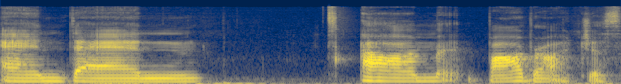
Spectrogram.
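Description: A woman with a very deep, low pitch speaks at a very slow pace on a very clean recording with a silent background. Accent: Australian. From Australia. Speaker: podcast host. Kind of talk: casual interview chat.

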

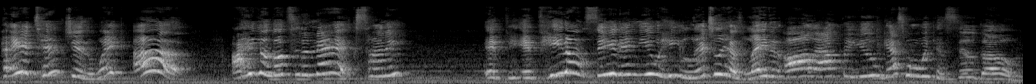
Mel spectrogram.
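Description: Amid noticeable background noise and audible room echo, a woman speaks in an animated tone at an extremely high pitch with very wide pitch swings. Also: moderate pace. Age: 30s. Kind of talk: casual faith conversation. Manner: animated, emphatic.

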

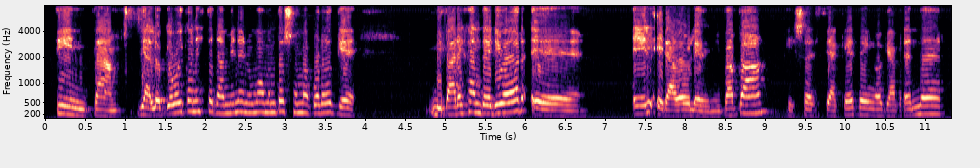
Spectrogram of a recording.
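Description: Her pitch medium but swinging very widely, a woman speaks at a fairly slow pace. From Argentina, Buenos Aires south zone. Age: 30s. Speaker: teacher of deaf students. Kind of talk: testimony.

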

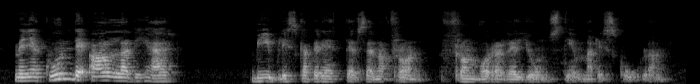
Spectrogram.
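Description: At a moderate pace, a woman speaks with an Ostrobothnian accent. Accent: Finland-Swedish, Ostrobothnian. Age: 80s+. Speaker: mother and grandmother. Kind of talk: casual interview, personal testimony.

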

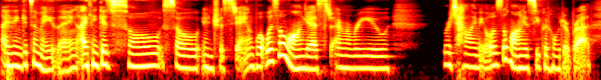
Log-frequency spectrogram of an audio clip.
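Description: With a Canadian accent, a woman speaks in an ordinary speaking voice. Her pitch is fairly low, and she keeps a moderate pace with fairly even intonation. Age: 20s. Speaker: podcast host. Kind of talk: casual chat.

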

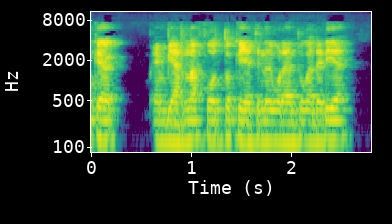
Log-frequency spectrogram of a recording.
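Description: A man is speaking. He has a Mexican accent. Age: 30s. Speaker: podcast host. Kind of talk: casual chat.

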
